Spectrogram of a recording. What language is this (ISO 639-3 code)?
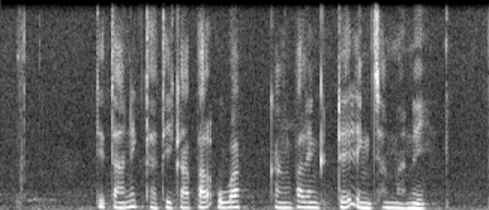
jav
